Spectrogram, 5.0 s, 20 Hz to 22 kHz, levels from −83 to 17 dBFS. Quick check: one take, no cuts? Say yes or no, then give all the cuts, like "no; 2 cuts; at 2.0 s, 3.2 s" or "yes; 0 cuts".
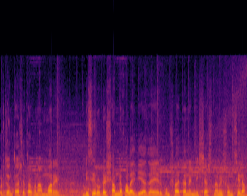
yes; 0 cuts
